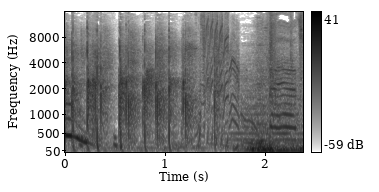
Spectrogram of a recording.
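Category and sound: crowd, clapping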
